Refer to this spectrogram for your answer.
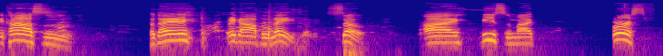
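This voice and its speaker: A high-pitched man with a Chinese accent, very slow and with long, frequent pauses, ordinary in pitch variation. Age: 30s. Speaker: vlogger. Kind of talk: casual vlog. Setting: outdoors and in a restaurant. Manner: halting.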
